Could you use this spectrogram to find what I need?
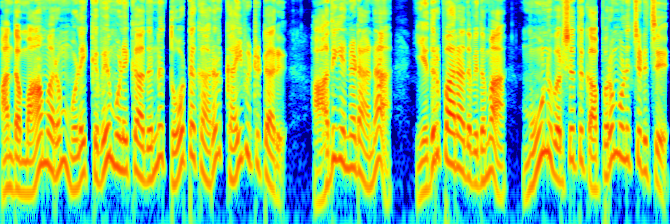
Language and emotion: Tamil, surprised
